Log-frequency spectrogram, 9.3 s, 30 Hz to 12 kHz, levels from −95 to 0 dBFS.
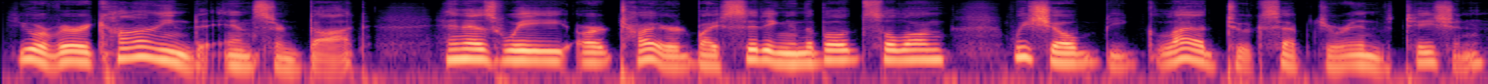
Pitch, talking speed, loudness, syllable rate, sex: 140 Hz, 170 wpm, -18 LUFS, 4.4 syllables/s, male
